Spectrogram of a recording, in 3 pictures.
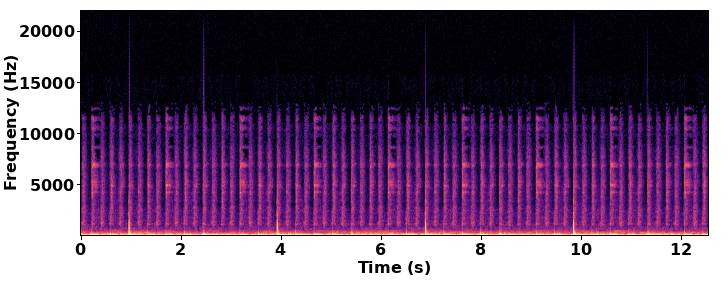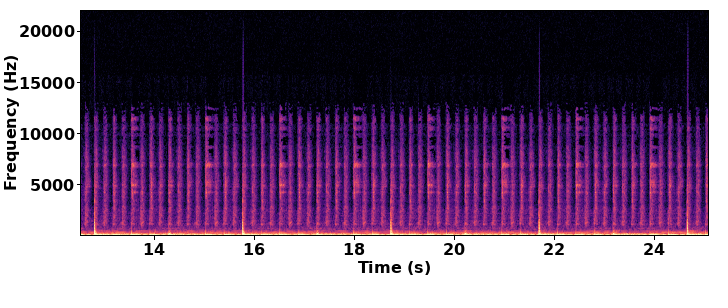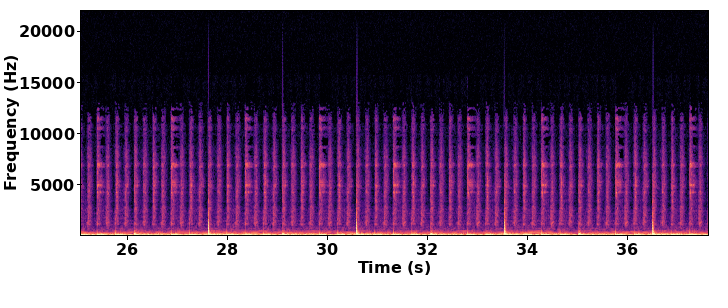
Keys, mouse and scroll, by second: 18.3 click, 21.9-24.1 scroll down 2, 24.1 click, 29.0-37.6 middle drag, 33.6-34.7 scroll up 2, 34.7-37.6 scroll down 2.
